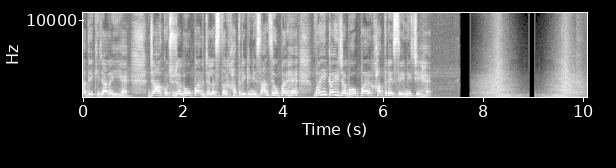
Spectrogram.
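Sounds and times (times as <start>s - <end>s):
whoosh sound effects: 7.8s - 10.0s.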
